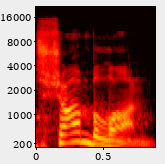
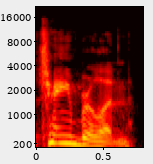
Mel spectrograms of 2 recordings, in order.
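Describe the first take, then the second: First: The name is said as the locals say it. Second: The name is said as an English word. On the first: This is how the people there call the town. "I'll say it like this" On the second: This is how the visitors read the sign. "it doesn't say Chambalon to us. It says Chamberlain"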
